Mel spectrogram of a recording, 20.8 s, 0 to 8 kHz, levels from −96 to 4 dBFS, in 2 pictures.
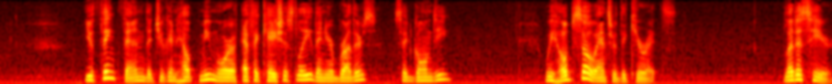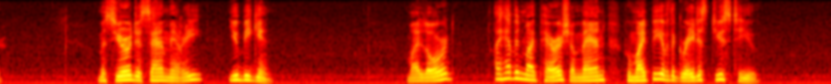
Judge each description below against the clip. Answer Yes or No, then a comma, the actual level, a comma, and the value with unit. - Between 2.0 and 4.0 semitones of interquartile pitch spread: No, average, 4.4 semitones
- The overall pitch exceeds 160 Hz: No, low, 135 Hz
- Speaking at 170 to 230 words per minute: No, average, 140 wpm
